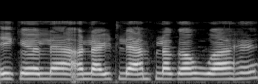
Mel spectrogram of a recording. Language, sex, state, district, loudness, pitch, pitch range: Hindi, female, Chhattisgarh, Bastar, -13 LUFS, 250 Hz, 245-255 Hz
